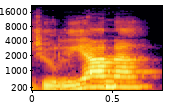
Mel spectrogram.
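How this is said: The name is said with English sounds. The speaker calls it wrong. "instead of Juliana"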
